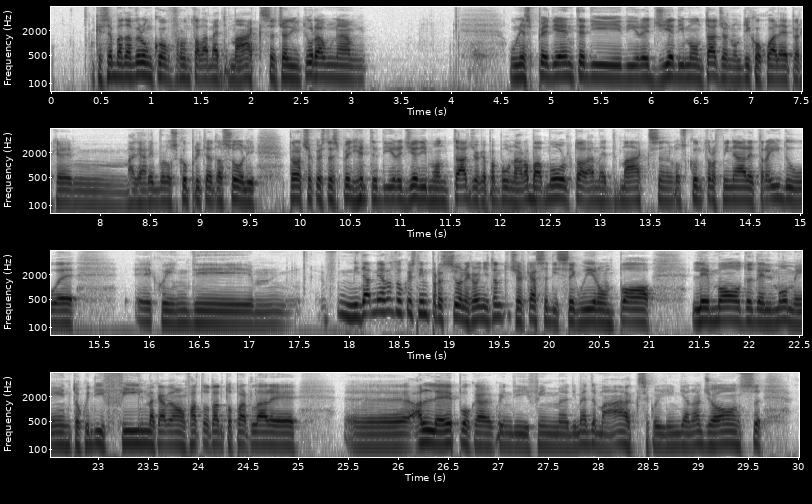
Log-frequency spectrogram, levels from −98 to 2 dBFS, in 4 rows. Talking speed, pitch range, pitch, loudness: 185 wpm, 125-145 Hz, 135 Hz, -14 LUFS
